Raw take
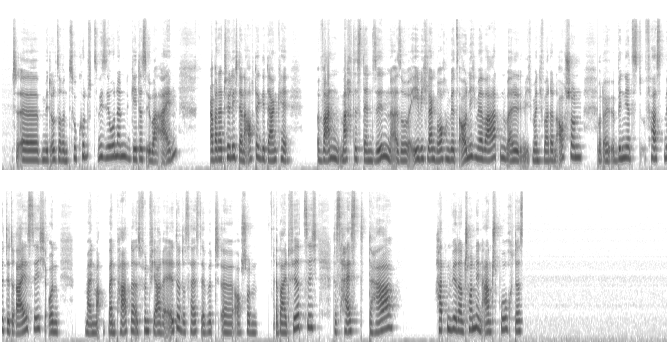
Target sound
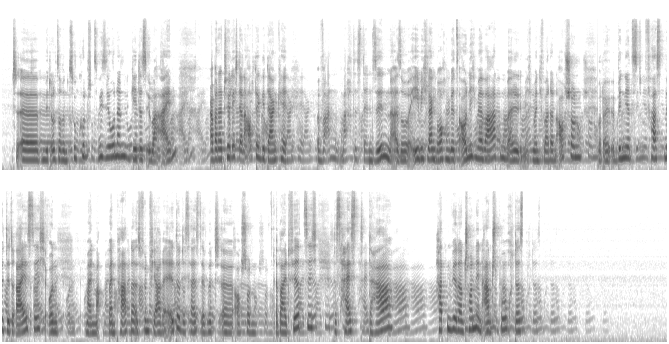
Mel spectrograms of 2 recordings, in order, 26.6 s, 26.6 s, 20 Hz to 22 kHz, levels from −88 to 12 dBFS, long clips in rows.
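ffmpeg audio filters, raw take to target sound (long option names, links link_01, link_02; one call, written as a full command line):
ffmpeg -i in.wav -filter_complex "[0:a]asettb=1/sr,asplit=3[link_01][link_02][link_03];[link_01]atrim=end=1.964[link_04];[link_02]atrim=start=1.96:end=2.77,asetpts=PTS-STARTPTS,afade=type=in:duration=0.004:curve=qsin,afade=type=out:start_time=0.806:duration=0.004:curve=qsin,highshelf=frequency=11000:gain=-8.5[link_05];[link_03]atrim=start=2.766[link_06];[link_04][link_05]acrossfade=duration=0.004:curve1=hsin:curve2=qsin[link_07];[link_07][link_06]acrossfade=duration=0.004:curve1=qsin:curve2=hsin,asettb=1/sr,asplit=3[link_08][link_09][link_10];[link_08]atrim=end=4.564[link_11];[link_09]atrim=start=4.56:end=5.08,asetpts=PTS-STARTPTS,afade=type=in:duration=0.004:curve=qsin,afade=type=out:start_time=0.516:duration=0.004:curve=qsin,highpass=340[link_12];[link_10]atrim=start=5.076[link_13];[link_11][link_12]acrossfade=duration=0.004:curve1=hsin:curve2=qsin[link_14];[link_14][link_13]acrossfade=duration=0.004:curve1=qsin:curve2=hsin,asettb=1/sr,asplit=3[link_15][link_16][link_17];[link_15]atrim=end=6.414[link_18];[link_16]atrim=start=6.41:end=7.35,asetpts=PTS-STARTPTS,afade=type=in:duration=0.004:curve=qsin,afade=type=out:start_time=0.936:duration=0.004:curve=qsin,acompressor=threshold=-34dB:ratio=4[link_19];[link_17]atrim=start=7.346[link_20];[link_18][link_19]acrossfade=duration=0.004:curve1=hsin:curve2=qsin[link_21];[link_21][link_20]acrossfade=duration=0.004:curve1=qsin:curve2=hsin,asplit=2[link_22][link_23];[link_23]adelay=350,lowpass=frequency=2000:poles=1,volume=-14dB,asplit=2[link_24][link_25];[link_25]adelay=350,lowpass=frequency=2000:poles=1,volume=0.49,asplit=2[link_26][link_27];[link_27]adelay=350,lowpass=frequency=2000:poles=1,volume=0.49,asplit=2[link_28][link_29];[link_29]adelay=350,lowpass=frequency=2000:poles=1,volume=0.49,asplit=2[link_30][link_31];[link_31]adelay=350,lowpass=frequency=2000:poles=1,volume=0.49[link_32];[link_22][link_24][link_26][link_28][link_30][link_32]amix=inputs=6:normalize=0" out.wav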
